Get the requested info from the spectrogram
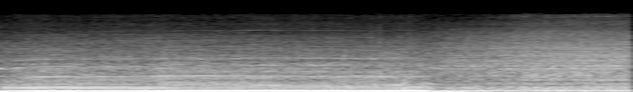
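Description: Utility vehicle's engine running steadily as it drives over the beach sand, heard from the seat. A little past three seconds it gives way to a slightly quieter, steady drone of heavy-equipment engines.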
